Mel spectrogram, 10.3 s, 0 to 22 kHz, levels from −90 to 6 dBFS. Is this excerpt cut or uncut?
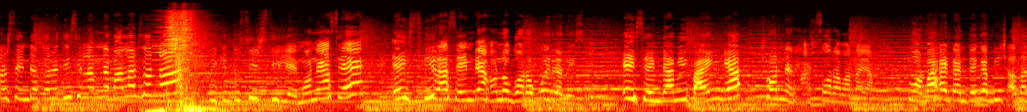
uncut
